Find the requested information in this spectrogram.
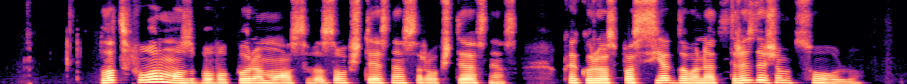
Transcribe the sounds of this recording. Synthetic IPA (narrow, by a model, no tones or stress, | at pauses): plˠɐt̪fɔɾmoːs̬bʊʋoːkʊɾʲɛmoːsʋʲɪ̰sɒʊkʃʲt̪ʲæsʲnʲeːsɪɾɐʊkʃʲt̪ʲæsʲnʲeːs | kɐɪkʊɾʲoːspɐsʲiɛɡd̪ɐʋoːnʲɛt̪̚t̪ʲɾʲɪzʲd̪ʲɛʃʲɪmt̪soːlʲu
